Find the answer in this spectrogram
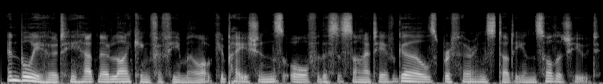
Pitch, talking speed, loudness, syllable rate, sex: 120 Hz, 190 wpm, -19 LUFS, 5.8 syllables/s, male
